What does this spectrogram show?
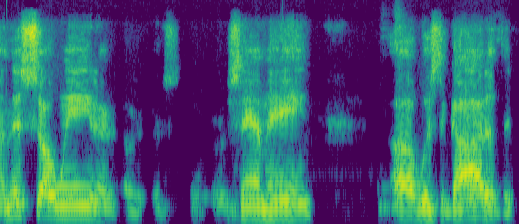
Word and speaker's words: Samhain: and it does it's so Wayne or so Haines or something like that it's strange it's not like how it's spelled yeah on this so we know Samhain was the god of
